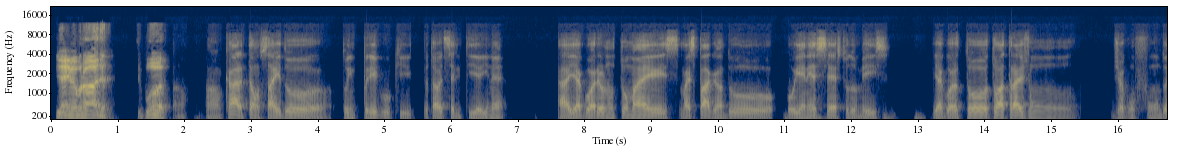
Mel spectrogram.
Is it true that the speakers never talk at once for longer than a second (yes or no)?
yes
